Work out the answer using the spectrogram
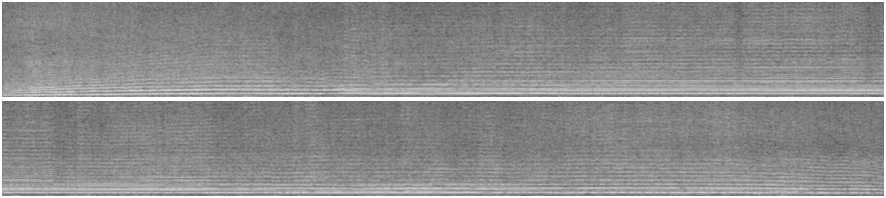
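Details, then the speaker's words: DJI Mavic Air with Master Airscrew propellers, hand-held while commanded to take off at full thrust: loud steady high whine, slightly lower pitch than stock but still loud, wavering with load; healthy. "okay a lower wine I think I think it has a little lower pitch of wine it's still loud it's it's loud it's very windy but it's loud"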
